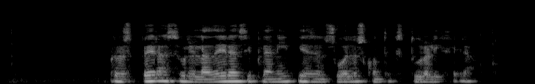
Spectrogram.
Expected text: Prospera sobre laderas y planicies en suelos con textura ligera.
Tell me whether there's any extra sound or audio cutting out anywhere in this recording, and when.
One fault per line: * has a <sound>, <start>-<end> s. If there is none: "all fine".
all fine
